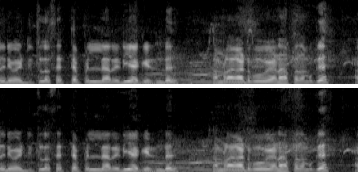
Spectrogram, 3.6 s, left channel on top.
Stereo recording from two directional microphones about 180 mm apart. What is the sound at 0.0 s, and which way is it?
Speech, centre (ahead or behind).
